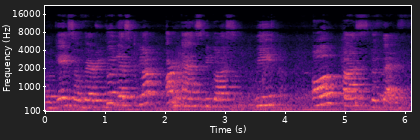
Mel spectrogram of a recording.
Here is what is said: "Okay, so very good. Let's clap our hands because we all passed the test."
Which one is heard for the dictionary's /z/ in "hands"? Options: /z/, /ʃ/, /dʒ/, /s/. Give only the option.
/s/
